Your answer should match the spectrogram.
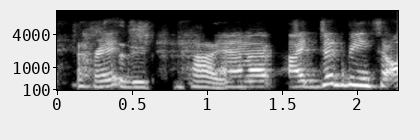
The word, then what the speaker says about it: Pretsch: Have I said that right? Pretsch, yes. Pretsch.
